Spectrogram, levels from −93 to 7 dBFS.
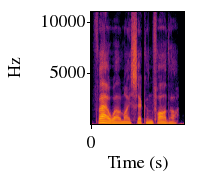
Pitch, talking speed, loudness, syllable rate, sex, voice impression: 145 Hz, 130 wpm, -19 LUFS, 4.8 syllables/s, male, masculine, adult-like, powerful, slightly soft, muffled, slightly halting, slightly refreshing, calm, friendly, slightly wild, lively, slightly kind, slightly modest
